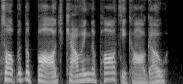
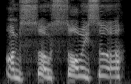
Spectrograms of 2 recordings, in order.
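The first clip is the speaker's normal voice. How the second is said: sniffing apology; 11 semitones higher, slower than usual. A narrator's reading. Freddy apologizing to the controller, high and tearful. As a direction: say it close to tears. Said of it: "he sniffed".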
